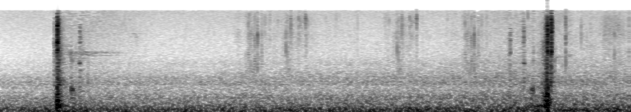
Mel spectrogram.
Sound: car door opening; car door closing

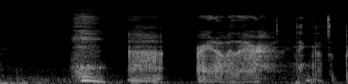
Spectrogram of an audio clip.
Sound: whispering

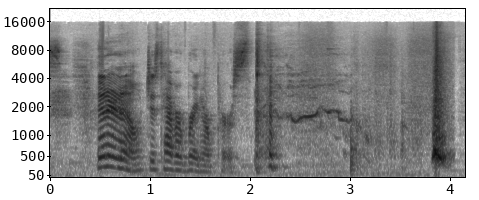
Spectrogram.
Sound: laughs

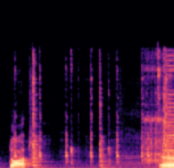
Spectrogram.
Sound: ticking, clock ticking

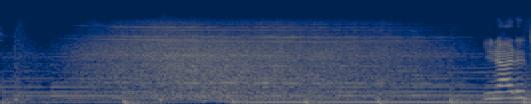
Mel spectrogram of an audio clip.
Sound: plane taking off

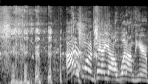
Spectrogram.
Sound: laughs

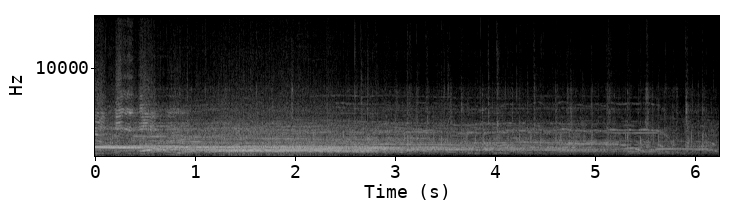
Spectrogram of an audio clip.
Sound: crowd cheering and clapping

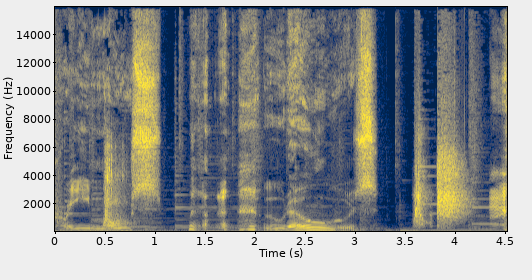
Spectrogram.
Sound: laughing

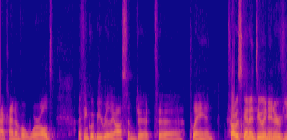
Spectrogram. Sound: breath

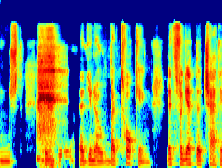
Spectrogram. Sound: laughter

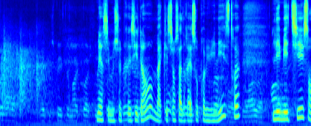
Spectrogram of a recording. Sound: applause

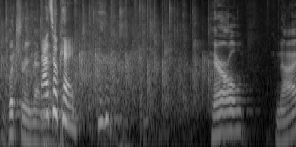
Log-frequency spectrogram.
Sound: audience applause

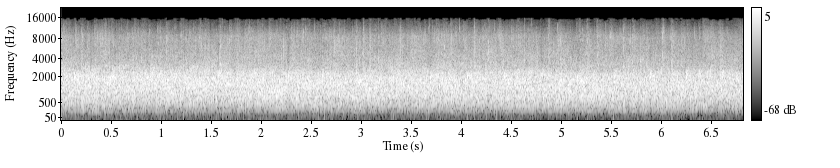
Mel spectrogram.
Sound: applause

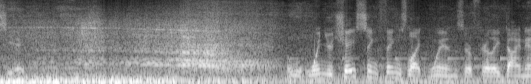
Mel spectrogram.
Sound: engine Sounds

